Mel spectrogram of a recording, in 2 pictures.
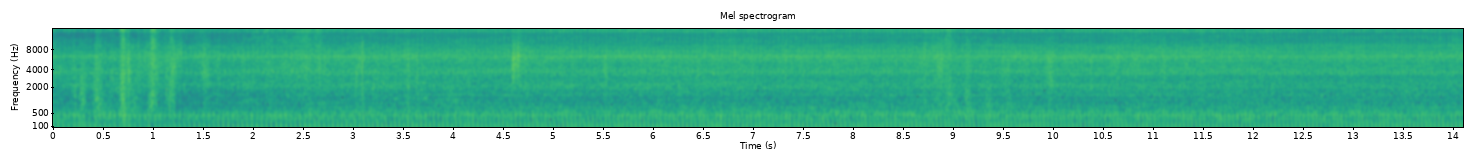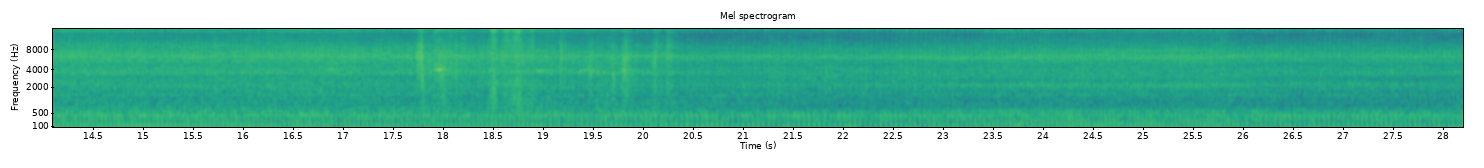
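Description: Vehicle engines running steadily, a low even hum, with a few faint clicks about a second in, around nine seconds and near the middle.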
